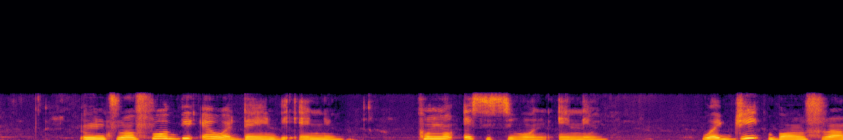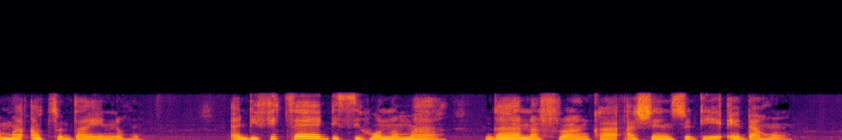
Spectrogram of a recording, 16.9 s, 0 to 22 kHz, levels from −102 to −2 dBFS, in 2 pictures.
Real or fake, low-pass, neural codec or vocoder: fake; 7.2 kHz; codec, 16 kHz, 4 kbps, FunCodec, trained on LibriTTS, 50 frames a second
